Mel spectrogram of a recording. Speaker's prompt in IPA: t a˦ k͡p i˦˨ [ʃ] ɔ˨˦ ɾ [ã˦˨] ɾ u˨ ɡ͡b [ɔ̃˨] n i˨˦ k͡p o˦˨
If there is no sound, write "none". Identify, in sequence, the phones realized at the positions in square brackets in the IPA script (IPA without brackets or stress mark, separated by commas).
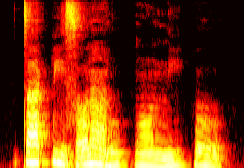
s, ã˦˨, ɔ̃˨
